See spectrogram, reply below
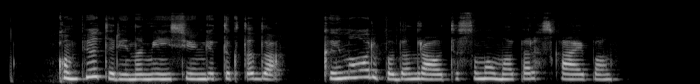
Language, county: Lithuanian, Marijampolė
